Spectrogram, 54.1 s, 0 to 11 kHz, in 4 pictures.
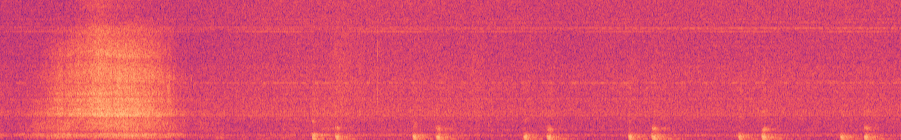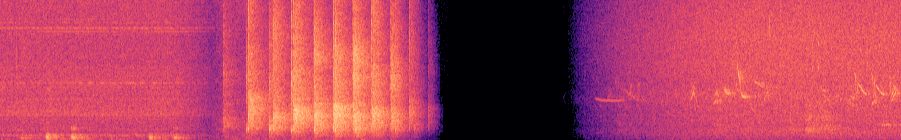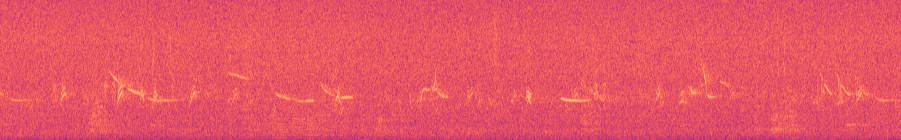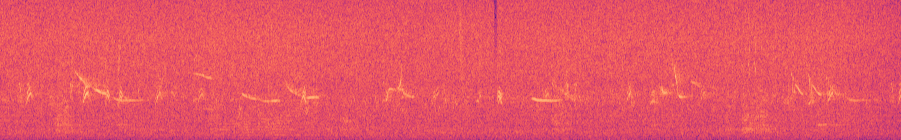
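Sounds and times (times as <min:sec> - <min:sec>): small birds chirping: 0:00.0 - 0:16.4, 0:33.2 - 0:54.0
background hiss: 0:00.0 - 0:19.8, 0:22.5 - 0:54.0.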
